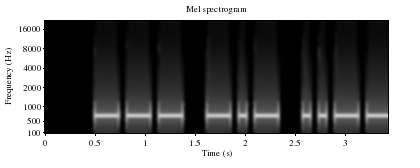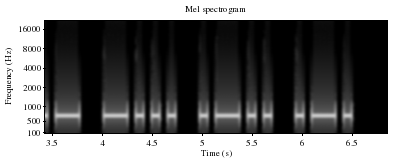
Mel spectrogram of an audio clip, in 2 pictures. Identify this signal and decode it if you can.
Morse code, heard as a keyed tone, about 15 wpm, 700 Hz. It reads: OK2BLR
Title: DXCC-100 Call Signs - 6 Characters - Repeated 3x - 15wpm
